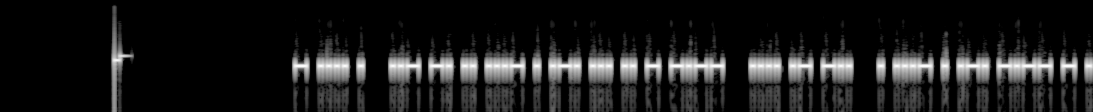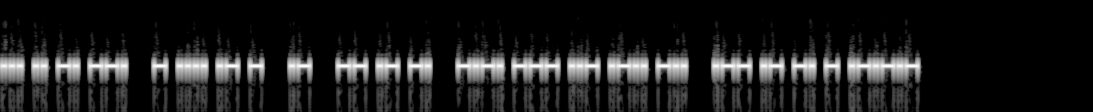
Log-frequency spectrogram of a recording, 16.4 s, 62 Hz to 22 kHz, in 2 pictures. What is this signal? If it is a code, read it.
Morse code, heard as a keyed tone, about 37 wpm, 700 Hz. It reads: THE UNIVERSITY HAD EVERYTHING THAT A MAN COULD WANT.
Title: Sentences from Top 1000 Words - Review Part 5 - 40wpm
